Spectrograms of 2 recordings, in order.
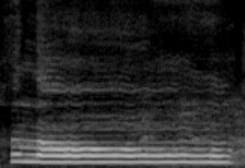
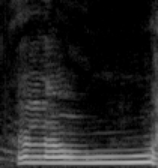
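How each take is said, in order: First: Much higher, drawn-out sing-song hello; mock-innocent hello; awkward hello. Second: Much higher, strained sing-song hello; mock-innocent hello; awkward hello. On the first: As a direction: chirp it to dodge the awkwardness. Awkward greeting to avoid moment. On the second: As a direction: chirp it to hide the shame. Awkward greeting stepping out.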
